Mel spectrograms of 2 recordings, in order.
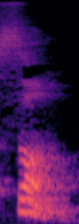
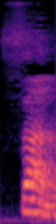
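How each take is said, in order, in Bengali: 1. এতে একটি গোল 'o' স্বরধ্বনি আছে, 'on' এর মতো। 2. এটি ঠিক 'sun' শব্দের মতো শোনায়। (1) "নট সন" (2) "সূর্যের সান, তার মতো উচ্চারণ হবে সান"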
